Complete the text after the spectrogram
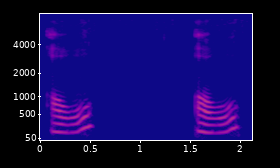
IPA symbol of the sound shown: əʊ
